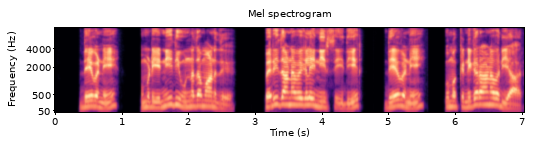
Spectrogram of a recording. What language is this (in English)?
Tamil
